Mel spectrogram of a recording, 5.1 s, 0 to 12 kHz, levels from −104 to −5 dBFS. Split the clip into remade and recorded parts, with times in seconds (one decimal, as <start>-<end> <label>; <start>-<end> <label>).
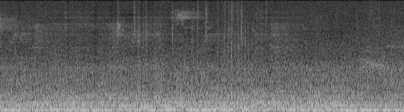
0.0-0.6 recorded; 0.6-2.3 remade; 2.3-3.2 recorded; 3.2-3.8 remade; 3.8-5.1 recorded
